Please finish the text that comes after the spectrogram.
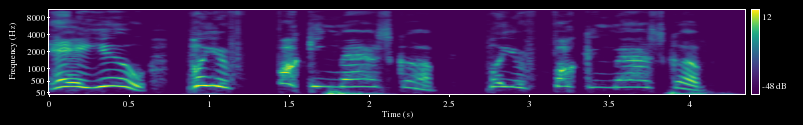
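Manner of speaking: high-pitched screaming voice. Retelling a driver at a crosswalk screaming at them: imitating a man screaming. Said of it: "he was actually screaming at me".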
